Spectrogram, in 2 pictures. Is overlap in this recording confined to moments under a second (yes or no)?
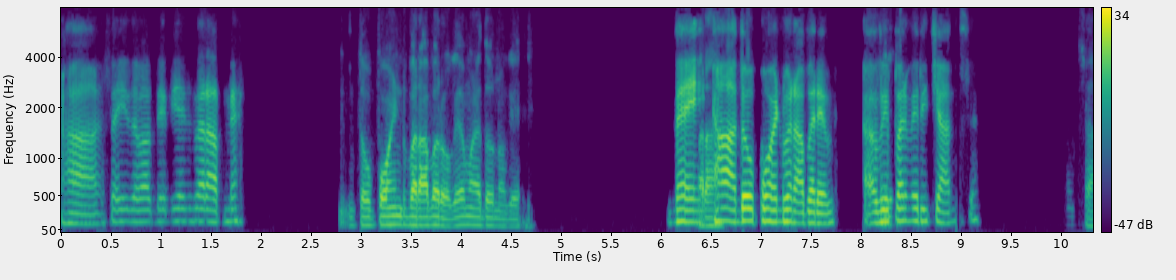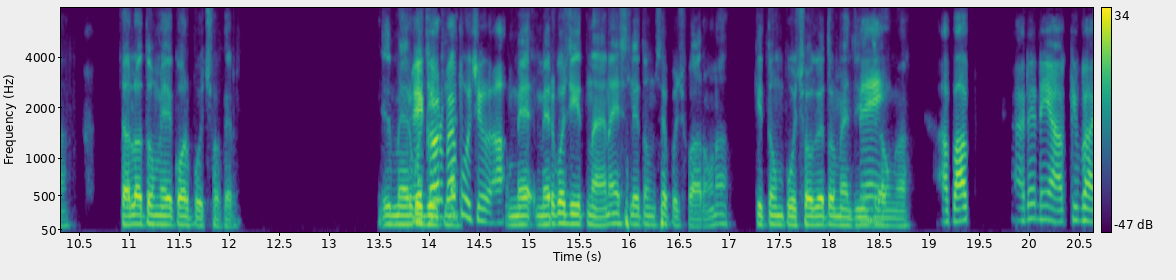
yes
